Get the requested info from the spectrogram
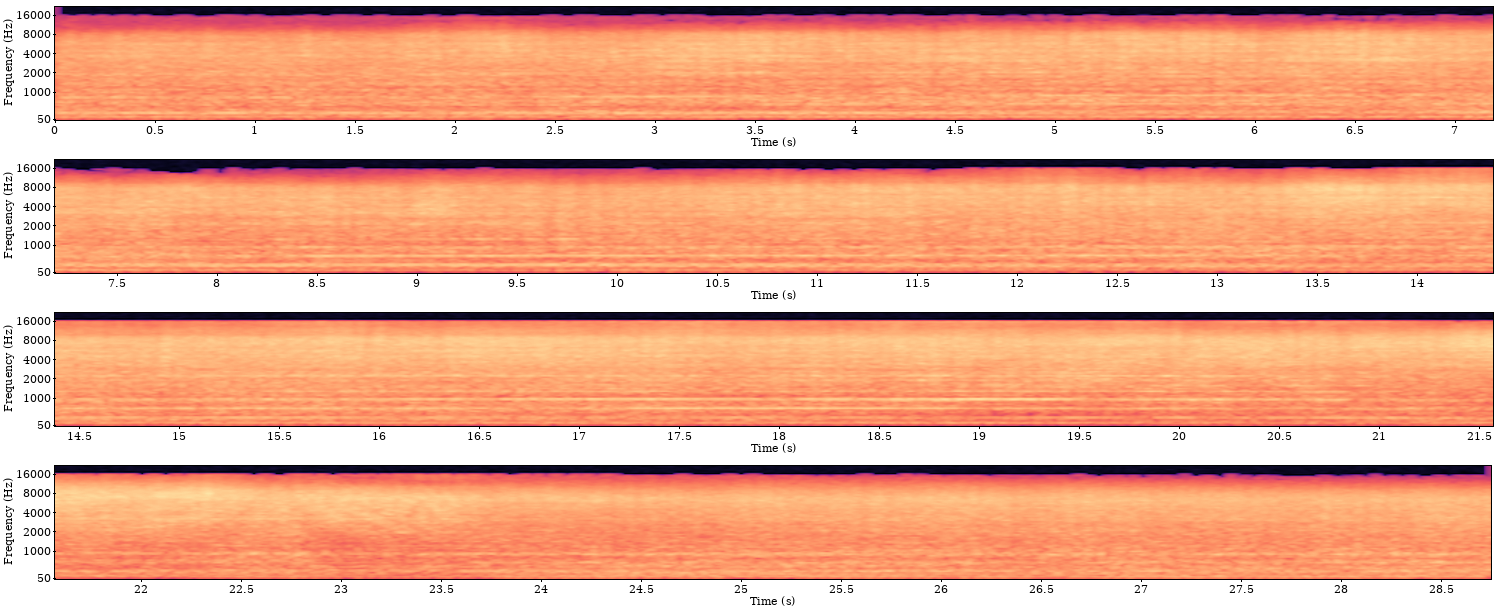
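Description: Freight train passing: diesel locomotives running as they approach and go by, then loaded coal hopper cars rolling past. Steady engine tones sit over a constant rumble.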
